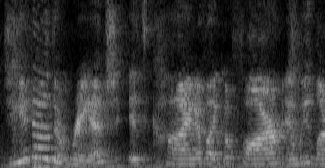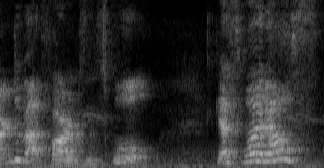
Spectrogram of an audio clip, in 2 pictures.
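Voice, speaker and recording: A woman with a Southern US accent reads a picture book to young children. Her voice is high and bright, and she explains things with questions in a child-directed way. The room is echoey, with faint background noise. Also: sing-song, measured pace, far from the mic. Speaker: teacher reading to young children. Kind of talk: children's story read-aloud.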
